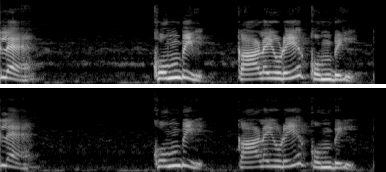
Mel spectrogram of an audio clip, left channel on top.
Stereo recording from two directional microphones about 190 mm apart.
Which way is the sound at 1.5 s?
15° left (ahead or behind).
